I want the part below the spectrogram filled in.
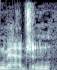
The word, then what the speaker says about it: Magin: It's like imagine, but it's Ryan Magin.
